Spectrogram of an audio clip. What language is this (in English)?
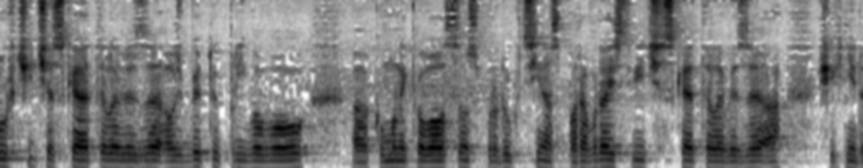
Czech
